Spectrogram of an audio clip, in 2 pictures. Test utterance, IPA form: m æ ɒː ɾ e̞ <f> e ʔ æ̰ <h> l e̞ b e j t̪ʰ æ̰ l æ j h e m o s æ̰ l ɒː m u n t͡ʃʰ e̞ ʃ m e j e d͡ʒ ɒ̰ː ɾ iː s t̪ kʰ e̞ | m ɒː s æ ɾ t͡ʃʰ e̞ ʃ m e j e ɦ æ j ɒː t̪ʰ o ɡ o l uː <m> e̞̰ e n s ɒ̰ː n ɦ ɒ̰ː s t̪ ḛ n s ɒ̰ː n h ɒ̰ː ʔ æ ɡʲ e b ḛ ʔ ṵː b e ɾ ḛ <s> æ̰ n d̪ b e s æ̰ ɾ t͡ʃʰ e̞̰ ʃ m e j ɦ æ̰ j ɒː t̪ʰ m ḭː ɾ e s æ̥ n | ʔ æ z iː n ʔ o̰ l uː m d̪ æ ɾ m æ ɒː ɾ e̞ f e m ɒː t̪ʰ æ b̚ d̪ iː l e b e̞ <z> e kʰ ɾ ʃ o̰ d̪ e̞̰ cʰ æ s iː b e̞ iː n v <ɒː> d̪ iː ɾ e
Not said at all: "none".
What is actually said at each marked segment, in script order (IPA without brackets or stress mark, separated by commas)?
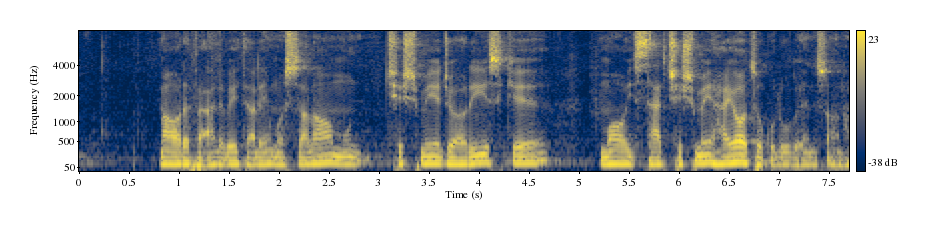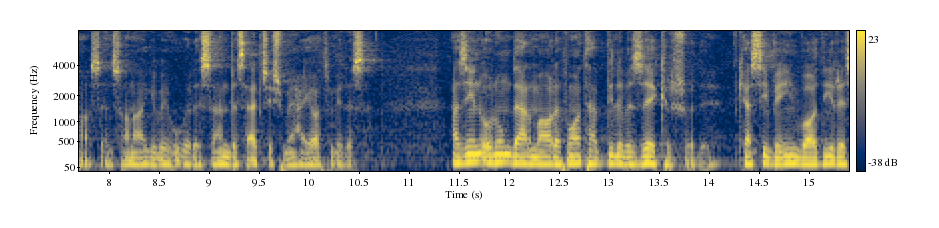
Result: f, h, b, s, z, ɒː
